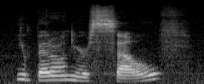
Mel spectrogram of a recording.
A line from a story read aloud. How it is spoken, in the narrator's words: She asked, laughing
